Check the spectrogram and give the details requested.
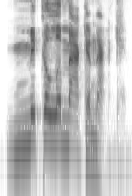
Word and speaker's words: Michilimackinac: In 1715, they founded Fort Michilimackinac on mainland Michigan, which included a silent C pronounced with the AW.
